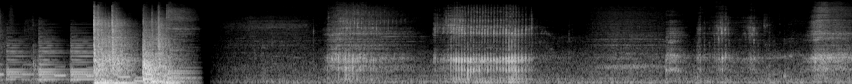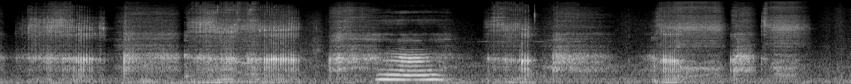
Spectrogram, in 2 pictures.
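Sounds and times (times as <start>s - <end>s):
person snoring: 3.3s - 5.5s, 7.0s - 16.2s.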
